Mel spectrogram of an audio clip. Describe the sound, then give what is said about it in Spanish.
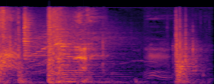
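Heavy wooden thunks and slams as Vikings batter and break through a village palisade at night, three loud impacts with splintering crashes and a sustained rumble in between, no voices. “Los vikingos rompen la empalizada y entran en las chozas del poblado.”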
